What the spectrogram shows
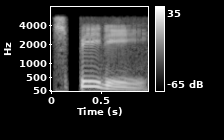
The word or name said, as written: speedy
